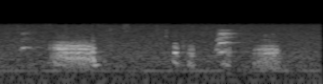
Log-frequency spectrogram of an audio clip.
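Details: Puppy giving short whining, yelping calls, one drawn-out tone followed by several brief broken whimpers with pauses between.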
